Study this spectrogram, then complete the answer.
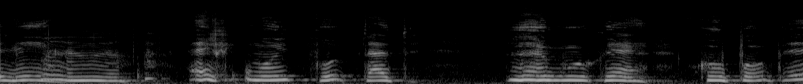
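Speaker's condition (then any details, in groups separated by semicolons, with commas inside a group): Cerebral palsy; relies on personal assistant; difficulty pronouncing, uses communication device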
